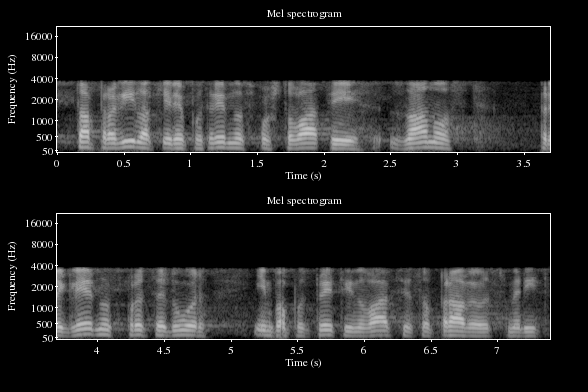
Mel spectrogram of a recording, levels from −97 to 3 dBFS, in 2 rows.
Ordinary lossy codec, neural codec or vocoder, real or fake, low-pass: none; codec, 44.1 kHz, 7.8 kbps, DAC; fake; 3.6 kHz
